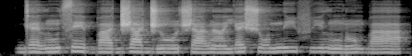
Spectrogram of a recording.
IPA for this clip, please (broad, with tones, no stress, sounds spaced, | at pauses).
ɡ ɛ˨ l ũ˨˦ s e˦˨ b a˧ d͡ʒ a˦ d͡ʒ ɔ̃˧ ʃ a˧ l ã˧ j ɛ˦ ʃ o˧ n i˦ f i˧ l ũ˨ ɾ ɔ̃˨˦ b a˧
